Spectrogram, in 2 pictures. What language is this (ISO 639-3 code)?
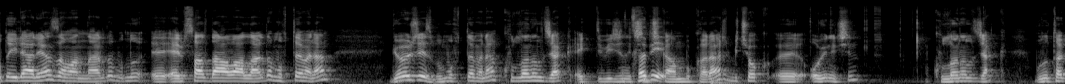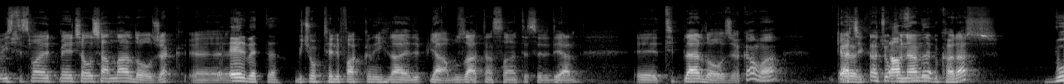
tur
